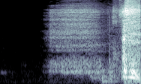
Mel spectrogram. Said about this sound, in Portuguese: Caralho, vem vontade de espirrar.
